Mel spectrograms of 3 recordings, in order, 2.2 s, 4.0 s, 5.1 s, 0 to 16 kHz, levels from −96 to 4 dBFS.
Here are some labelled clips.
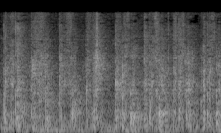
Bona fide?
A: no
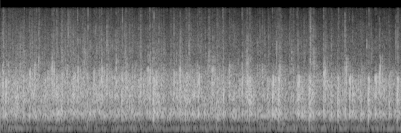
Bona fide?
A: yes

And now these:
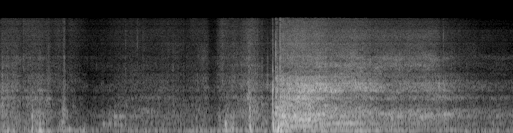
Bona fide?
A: no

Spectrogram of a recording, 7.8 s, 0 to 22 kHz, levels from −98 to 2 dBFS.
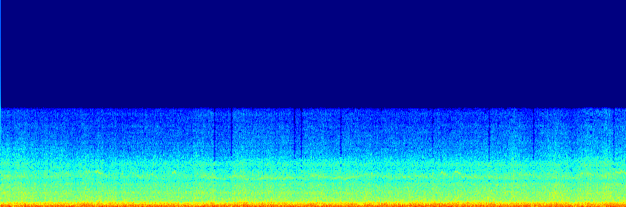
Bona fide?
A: yes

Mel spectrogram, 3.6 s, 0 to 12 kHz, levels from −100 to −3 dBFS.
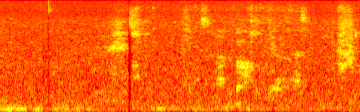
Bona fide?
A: yes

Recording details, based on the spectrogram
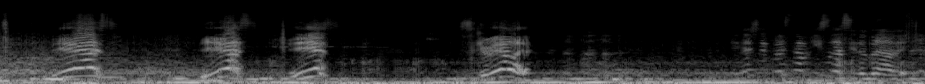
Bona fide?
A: no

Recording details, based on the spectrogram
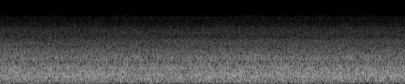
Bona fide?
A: yes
